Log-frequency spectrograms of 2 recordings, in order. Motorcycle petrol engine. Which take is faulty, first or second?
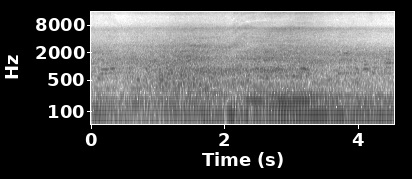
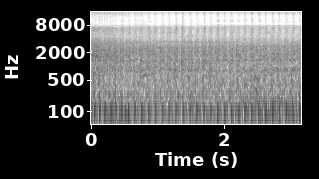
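second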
